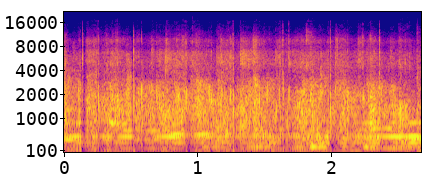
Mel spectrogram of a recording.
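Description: A church congregation applauds together in a dense, sustained wave of clapping that fills the room, loud and continuous with crowd noise underneath.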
